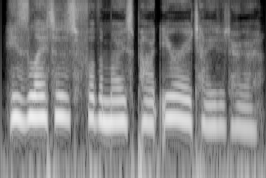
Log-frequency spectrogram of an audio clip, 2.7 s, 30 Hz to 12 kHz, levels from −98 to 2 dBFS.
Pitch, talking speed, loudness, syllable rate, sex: 205 Hz, 180 wpm, -16 LUFS, 4.8 syllables/s, female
